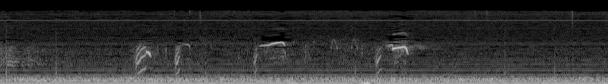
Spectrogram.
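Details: Osprey at a webcam nest at Loch Garten, Scotland, 20 June 2012 at 13:24, as an adult delivers fish to the chicks. A few thin, rising, whistled chirps stand out over a steady low hum.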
